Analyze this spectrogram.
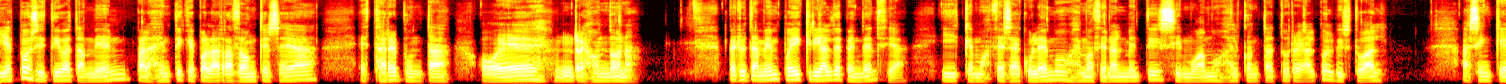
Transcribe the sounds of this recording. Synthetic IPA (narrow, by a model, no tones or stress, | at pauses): ie̞hpo̞s̬it̪iβ̞at̪ambje̞npalaxẽ̞nt̪ike̞po̞ɾlaraθo̞ŋke̞se̞ae̞ht̪ʰare̞punt̪aoe̞sre̞ho̞nd̪o̞na | pe̞ɾut̪amje̞mpwe̞ðikɾiald̪e̞pe̞nd̪e̞n̟θja | ike̞mo̞zðe̞sakule̞muse̞mo̞θjonalmẽnt̪eisimuamuse̞lko̞nt̪at̪ure̞alpoelβiɾt̪ual | asiŋke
